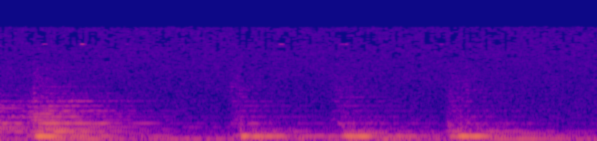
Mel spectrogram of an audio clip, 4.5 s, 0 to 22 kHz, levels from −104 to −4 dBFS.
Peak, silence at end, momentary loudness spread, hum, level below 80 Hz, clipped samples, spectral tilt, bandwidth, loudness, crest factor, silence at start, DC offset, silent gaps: -34 dBFS; 0 s; 18 LU; none; -62 dBFS; under 0.1%; -7 dB/octave; 11.5 kHz; -53 LUFS; 18 dB; 0 s; under 0.1%; none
